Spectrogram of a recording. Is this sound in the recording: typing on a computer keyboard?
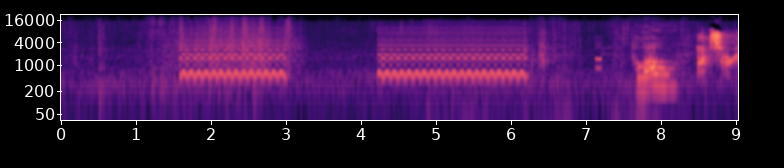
no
